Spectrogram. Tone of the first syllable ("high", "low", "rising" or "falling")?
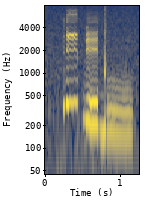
high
